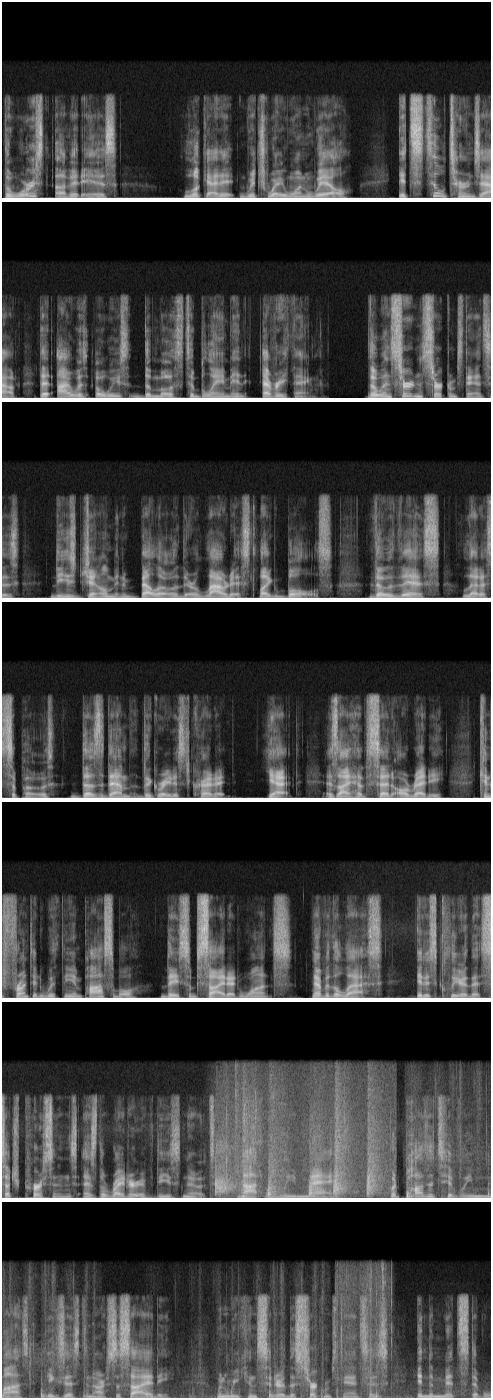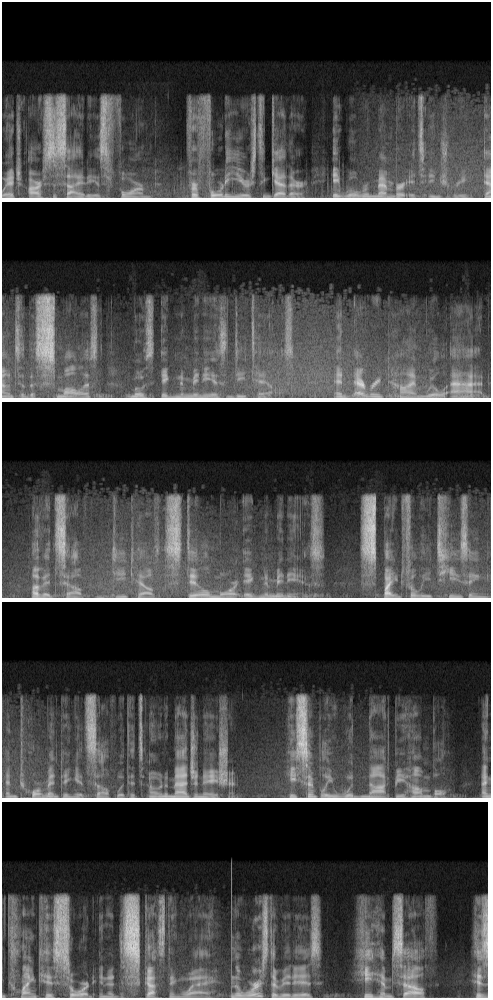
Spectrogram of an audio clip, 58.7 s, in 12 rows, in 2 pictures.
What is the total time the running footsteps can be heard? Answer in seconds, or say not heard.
7 s.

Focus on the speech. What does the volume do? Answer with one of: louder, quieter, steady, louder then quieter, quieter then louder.
steady.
